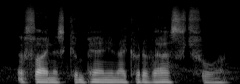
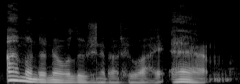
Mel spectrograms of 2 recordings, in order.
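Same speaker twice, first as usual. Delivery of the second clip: ordinary delivery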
